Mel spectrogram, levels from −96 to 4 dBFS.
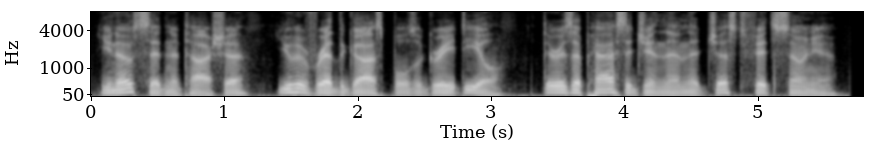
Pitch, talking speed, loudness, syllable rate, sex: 95 Hz, 215 wpm, -19 LUFS, 5.7 syllables/s, male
